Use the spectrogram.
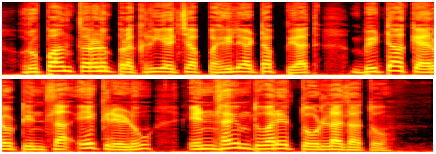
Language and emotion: Marathi, neutral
